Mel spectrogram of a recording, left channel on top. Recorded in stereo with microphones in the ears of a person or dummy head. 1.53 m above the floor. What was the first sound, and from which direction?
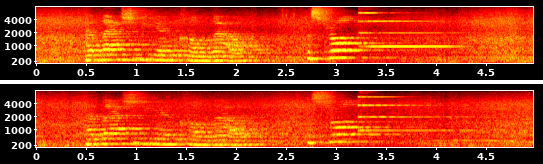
A woman speaking, 35° left (ahead or behind).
